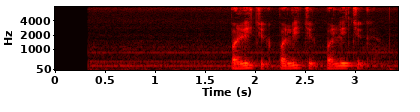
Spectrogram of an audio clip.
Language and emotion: Russian, neutral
